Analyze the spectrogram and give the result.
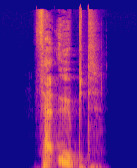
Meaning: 1. past participle of verüben 2. inflection of verüben: third-person singular present 3. inflection of verüben: second-person plural present 4. inflection of verüben: plural imperative
- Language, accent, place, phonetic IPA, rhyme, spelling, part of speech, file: German, Germany, Berlin, [fɛɐ̯ˈʔyːpt], -yːpt, verübt, verb, De-verübt.ogg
